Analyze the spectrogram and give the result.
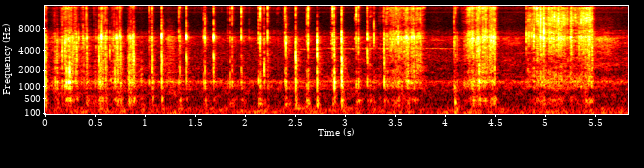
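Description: Fingertips and long nails scratch and rub the textured back of a white molded plastic chair with embossed roses. Quick, crisp clicking taps mix with bright, dry scraping bursts that come and go in waves, with no ring after each contact.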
